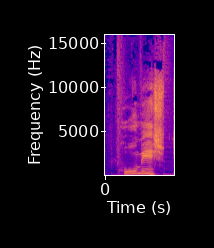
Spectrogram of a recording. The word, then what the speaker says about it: 保命酒: 保命酒っていうのはね、命を保つっていう、保険の方に、命っていう字を書いて保命酒と読むんですね、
